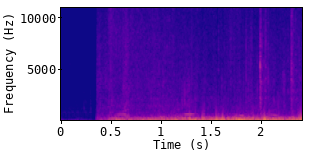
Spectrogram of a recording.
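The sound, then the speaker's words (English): Hot wind blowing across a grass field at a wildfire helicopter base, beginning abruptly after a brief silence as a steady, rough, low rumble of gusts buffeting the microphone. “A hot wind blows and three choppers, whirlybirds as the fire crews call them, sit idle in a grass field.”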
